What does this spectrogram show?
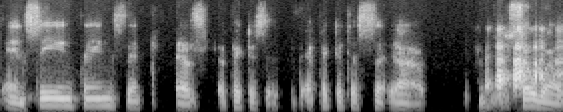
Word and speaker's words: Epictetus: A Stoic by the name of I'm going to mispronounce. I always mispronunciate my Greek. So Epictetus. I can help there, Mark. It's Epictetus.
